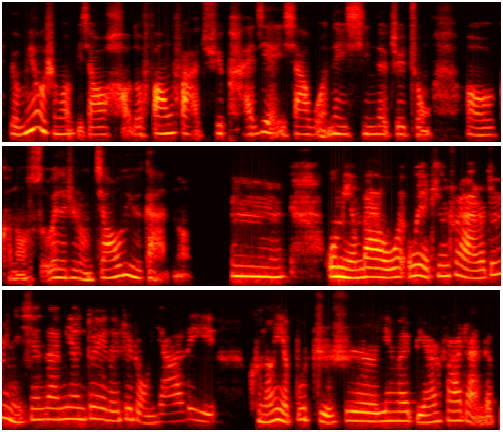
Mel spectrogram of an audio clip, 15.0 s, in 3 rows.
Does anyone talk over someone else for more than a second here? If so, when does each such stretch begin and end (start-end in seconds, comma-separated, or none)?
none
